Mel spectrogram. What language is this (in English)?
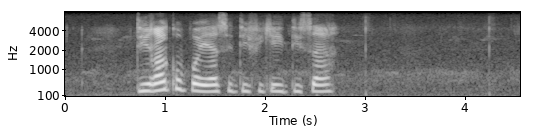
Tswana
